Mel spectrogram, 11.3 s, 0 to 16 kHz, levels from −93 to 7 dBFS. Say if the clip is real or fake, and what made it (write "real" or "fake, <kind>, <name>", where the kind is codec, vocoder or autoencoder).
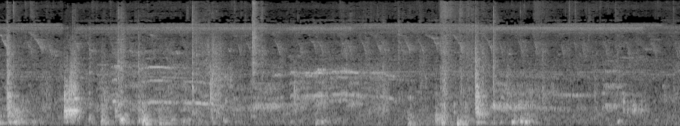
real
